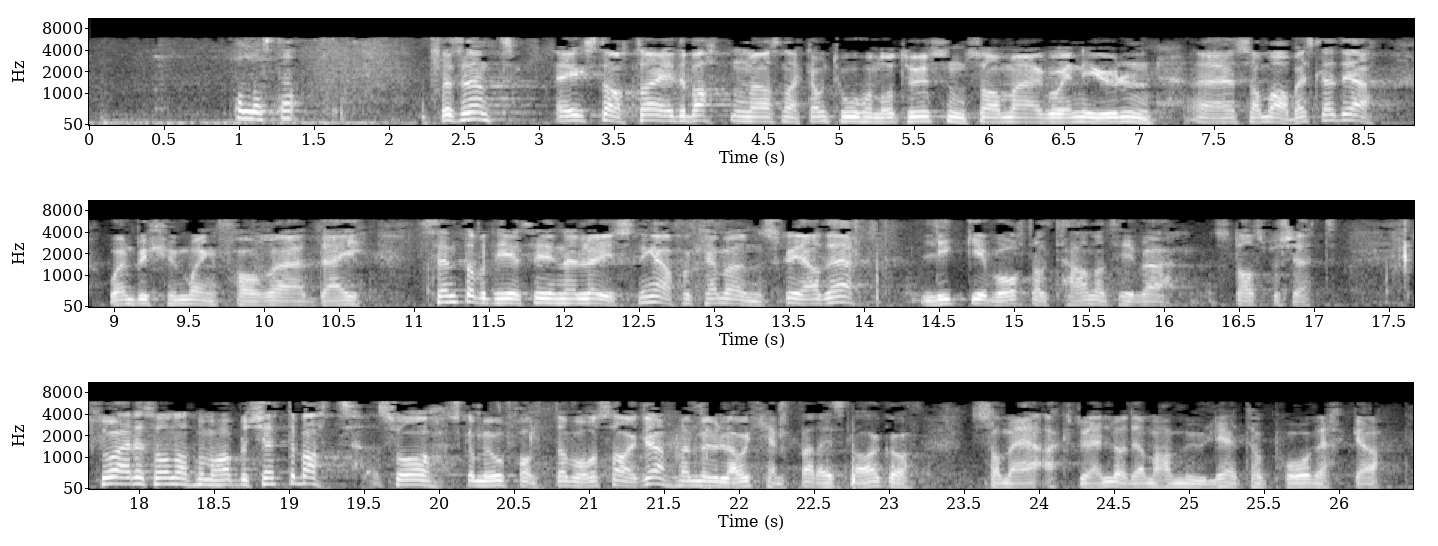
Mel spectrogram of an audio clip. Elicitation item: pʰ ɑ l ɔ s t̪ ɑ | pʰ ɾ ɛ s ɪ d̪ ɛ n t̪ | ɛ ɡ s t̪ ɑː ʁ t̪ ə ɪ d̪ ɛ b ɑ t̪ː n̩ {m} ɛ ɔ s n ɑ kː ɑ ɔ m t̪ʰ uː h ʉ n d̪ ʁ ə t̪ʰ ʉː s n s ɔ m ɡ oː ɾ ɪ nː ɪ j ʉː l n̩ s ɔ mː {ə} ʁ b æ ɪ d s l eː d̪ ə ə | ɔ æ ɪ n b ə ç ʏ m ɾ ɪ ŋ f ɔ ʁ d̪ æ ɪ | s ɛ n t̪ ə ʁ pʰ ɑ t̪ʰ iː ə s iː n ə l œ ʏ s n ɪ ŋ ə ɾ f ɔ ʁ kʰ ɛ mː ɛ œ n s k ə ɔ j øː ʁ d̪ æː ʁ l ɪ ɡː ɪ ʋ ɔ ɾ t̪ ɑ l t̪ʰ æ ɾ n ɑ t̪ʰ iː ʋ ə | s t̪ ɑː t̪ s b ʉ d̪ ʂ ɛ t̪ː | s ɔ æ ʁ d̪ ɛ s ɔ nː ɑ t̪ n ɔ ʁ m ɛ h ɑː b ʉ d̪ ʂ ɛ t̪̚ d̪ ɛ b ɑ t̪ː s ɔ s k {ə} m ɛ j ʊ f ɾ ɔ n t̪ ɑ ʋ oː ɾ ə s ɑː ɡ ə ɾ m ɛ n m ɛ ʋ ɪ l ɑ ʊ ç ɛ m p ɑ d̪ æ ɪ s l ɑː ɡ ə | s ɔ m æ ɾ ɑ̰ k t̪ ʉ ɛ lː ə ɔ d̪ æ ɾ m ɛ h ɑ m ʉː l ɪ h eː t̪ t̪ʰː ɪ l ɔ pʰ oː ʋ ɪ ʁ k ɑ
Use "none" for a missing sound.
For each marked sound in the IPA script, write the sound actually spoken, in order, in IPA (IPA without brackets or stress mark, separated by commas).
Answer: m, ɑ, ɑ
